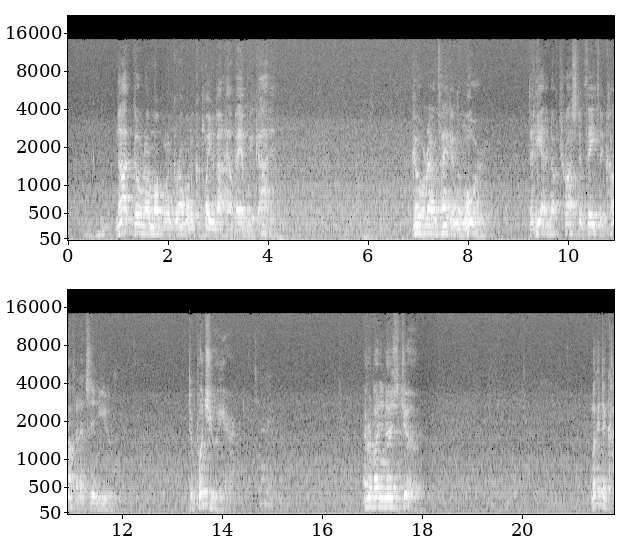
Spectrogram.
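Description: An elderly man speaks with animation into a microphone in an echoing room.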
